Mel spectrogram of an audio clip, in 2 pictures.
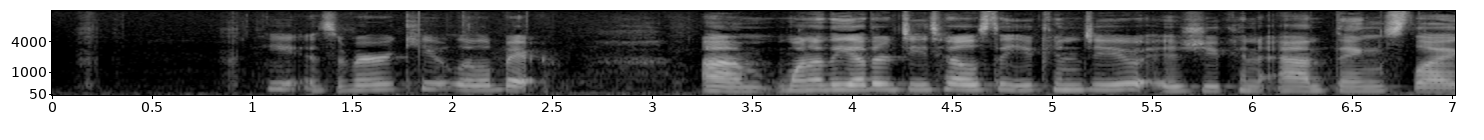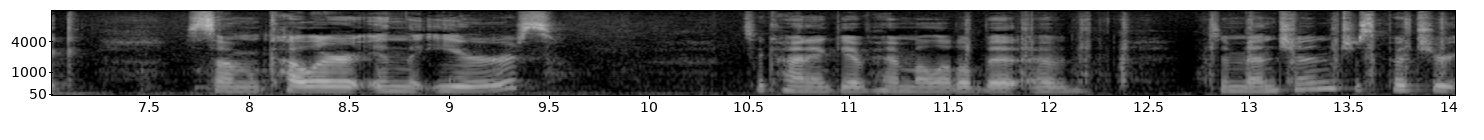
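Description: A woman talks calmly and steadily, close to a microphone.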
